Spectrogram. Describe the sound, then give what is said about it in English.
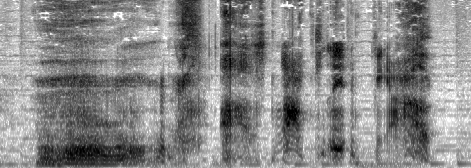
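A voice imitates a creature roaring in the dark: one long, rumbling, throaty growl, followed by several shorter snarling bursts and grunts, fairly loud with no other sounds around. “You hear the sound of a creature just roaring in the dark.”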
